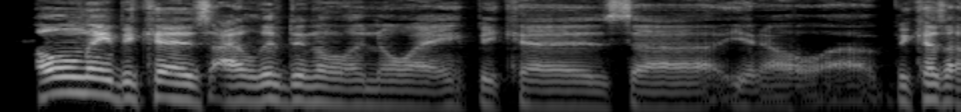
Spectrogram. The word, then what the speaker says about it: Illinois: Why does Illinois have a S at the end if you're not supposed to pronounce it? – You know? I know. And when you hear people say Illinois, it just makes your skin crawl.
